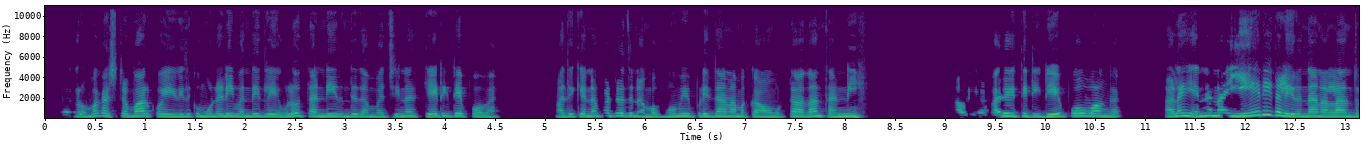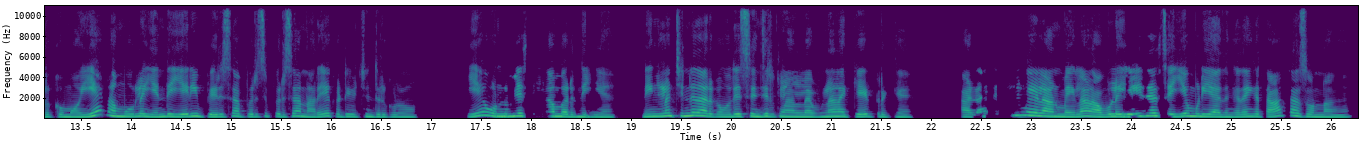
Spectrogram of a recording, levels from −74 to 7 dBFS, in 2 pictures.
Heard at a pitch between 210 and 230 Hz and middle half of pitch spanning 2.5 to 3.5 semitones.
Yes: high, 220 Hz; average, 2.9 semitones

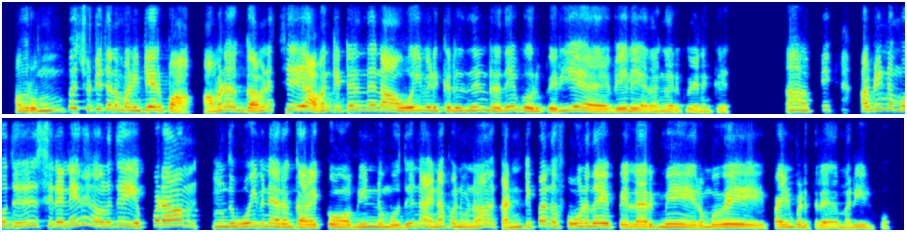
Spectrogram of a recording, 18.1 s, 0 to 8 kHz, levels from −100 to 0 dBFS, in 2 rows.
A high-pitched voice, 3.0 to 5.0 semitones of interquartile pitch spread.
Yes: high, 240 Hz; average, 4.3 semitones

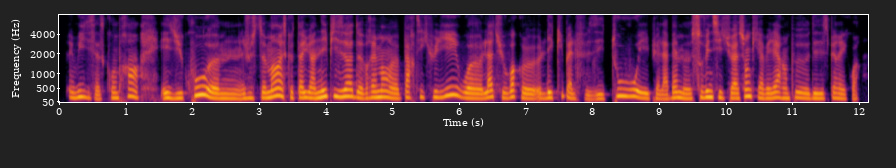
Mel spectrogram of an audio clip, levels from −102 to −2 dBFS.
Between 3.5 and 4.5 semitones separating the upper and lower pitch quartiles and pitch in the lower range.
No: average, 4.1 semitones; medium, 180 Hz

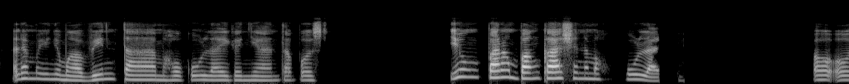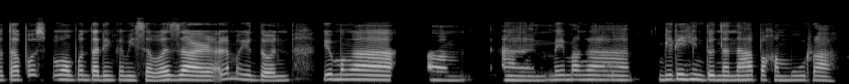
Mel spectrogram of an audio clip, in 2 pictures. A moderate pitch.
No: high, 210 Hz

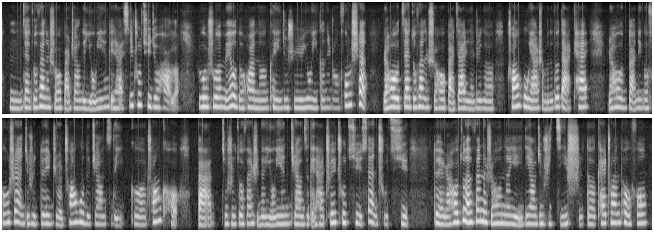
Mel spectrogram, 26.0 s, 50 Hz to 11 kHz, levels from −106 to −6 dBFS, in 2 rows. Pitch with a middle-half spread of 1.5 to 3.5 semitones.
Yes: narrow, 2.5 semitones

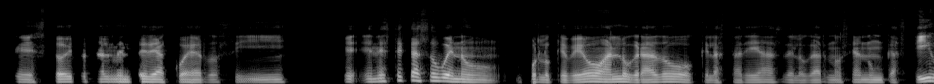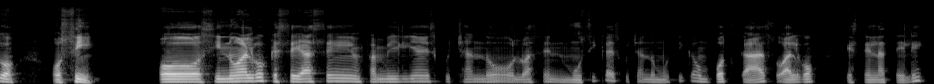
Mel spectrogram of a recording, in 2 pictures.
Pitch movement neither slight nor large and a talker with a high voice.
No: average, 3.4 semitones; low, 115 Hz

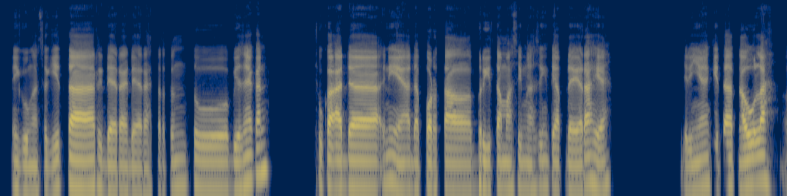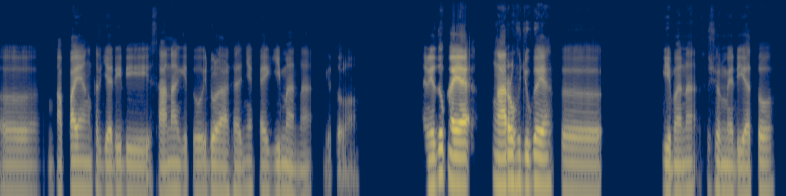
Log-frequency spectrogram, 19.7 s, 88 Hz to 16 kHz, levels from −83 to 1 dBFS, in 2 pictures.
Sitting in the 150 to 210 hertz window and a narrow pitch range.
No: low, 110 Hz; narrow, 2.1 semitones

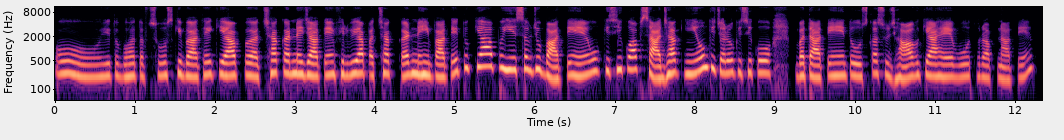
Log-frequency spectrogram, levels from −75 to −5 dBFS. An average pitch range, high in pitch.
Yes: average, 3.4 semitones; high, 225 Hz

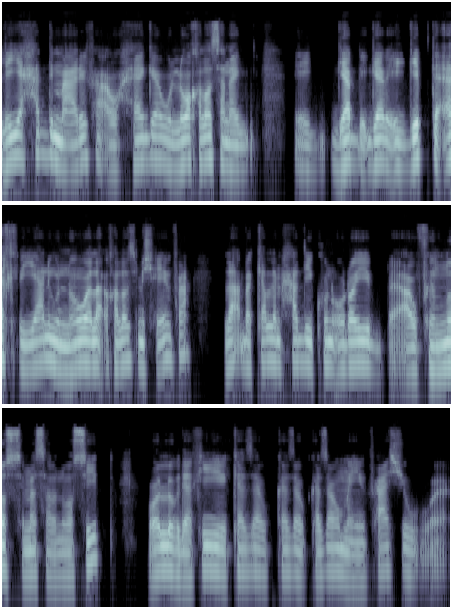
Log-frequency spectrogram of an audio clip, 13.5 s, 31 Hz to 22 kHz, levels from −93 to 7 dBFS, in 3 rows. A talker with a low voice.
Yes: low, 115 Hz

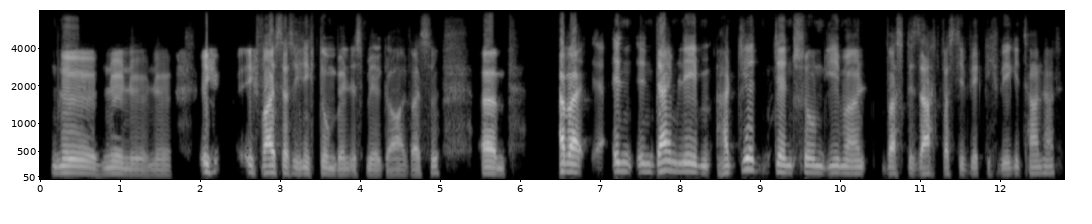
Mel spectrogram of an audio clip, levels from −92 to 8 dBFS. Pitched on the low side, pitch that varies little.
No: low, 115 Hz; average, 4.3 semitones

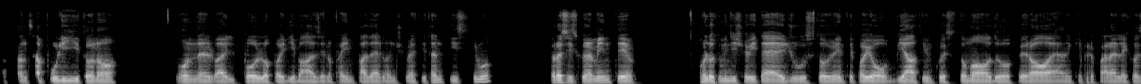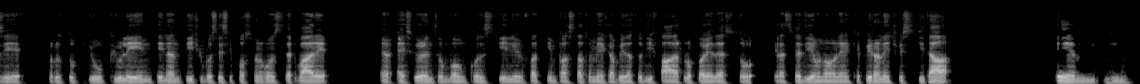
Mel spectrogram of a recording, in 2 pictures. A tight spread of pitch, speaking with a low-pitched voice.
Yes: narrow, 1.6 semitones; very low, 80 Hz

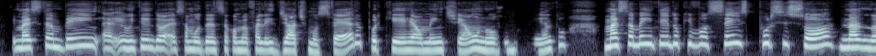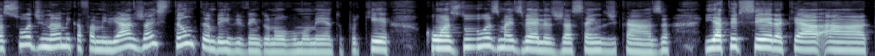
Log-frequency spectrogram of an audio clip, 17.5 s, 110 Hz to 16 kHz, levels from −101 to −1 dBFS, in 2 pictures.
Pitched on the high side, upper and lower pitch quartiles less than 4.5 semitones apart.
No: high, 215 Hz; wide, 5.5 semitones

